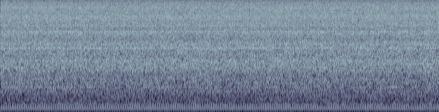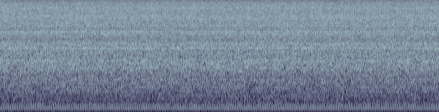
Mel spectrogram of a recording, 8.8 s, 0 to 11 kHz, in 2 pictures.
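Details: One-owner 1995 Infiniti G20t, cold start after sitting over 48 hours: smooth, even low drone at steady idle with no surge, ticking or knocking; normal cold idle.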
